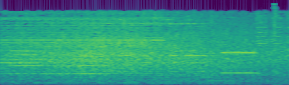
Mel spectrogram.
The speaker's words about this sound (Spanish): Incluso algunos echaban, o echábamos, quién nos lo iba a decir, de menos el tráfico, esa manera tan peculiar de darnos los buenos días y hasta de perder el tiempo en pleno atasco.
